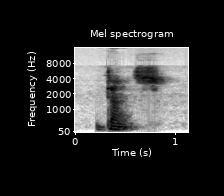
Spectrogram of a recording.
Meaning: An unintelligent person
- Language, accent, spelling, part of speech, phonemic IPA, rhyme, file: English, Southern England, dunce, noun, /dʌns/, -ʌns, LL-Q1860 (eng)-dunce.wav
